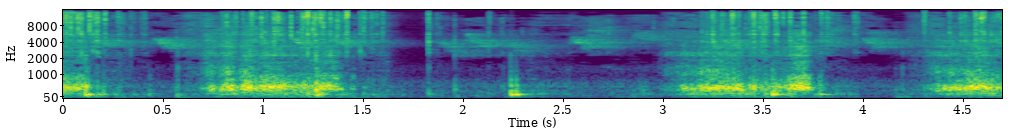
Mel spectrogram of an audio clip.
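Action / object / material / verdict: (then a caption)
scrape / plastic round hairbrush with metal pins / metal, plastic / none. Fingertips and nails strum and scratch across the many thin, ball-tipped metal pins of a hand-sized, light blue plastic round hairbrush held close up. Bursts of dense, buzzing scratching come in waves, broken by sharp plucks and quiet pauses.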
